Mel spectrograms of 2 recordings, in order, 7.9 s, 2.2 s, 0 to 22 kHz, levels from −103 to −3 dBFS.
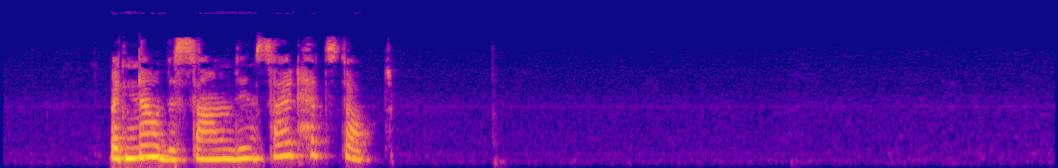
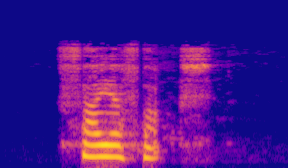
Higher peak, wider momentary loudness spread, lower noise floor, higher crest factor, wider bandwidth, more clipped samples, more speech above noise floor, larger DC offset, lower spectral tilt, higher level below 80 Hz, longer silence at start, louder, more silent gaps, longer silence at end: about the same, -2 dBFS vs -4 dBFS; second, 12 LU vs 18 LU; about the same, -75 dBFS vs -76 dBFS; first, 22 dB vs 16 dB; first, 9 kHz vs 7.8 kHz; neither; about the same, 57 dB vs 58 dB; neither; about the same, -4.5 dB/octave vs -4 dB/octave; first, -62 dBFS vs -68 dBFS; first, 0.85 s vs 0.55 s; about the same, -19 LUFS vs -18 LUFS; neither; first, 5 s vs 0.6 s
